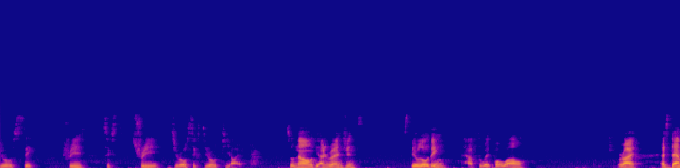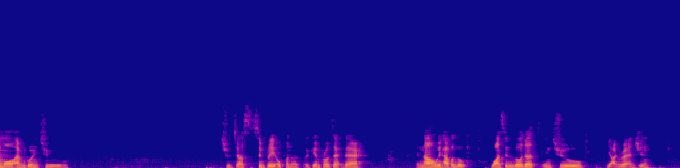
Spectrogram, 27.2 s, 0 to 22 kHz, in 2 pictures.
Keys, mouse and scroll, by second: 5.2 click, 8.3 drag, 13.9 click, 15.2-16.4 drag, 17.1 click, 17.4 click, 19.9 click, 20.5 click, 20.7 click, 20.9 click, 21.1 click, 21.3 click, 24.6-26.1 drag.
